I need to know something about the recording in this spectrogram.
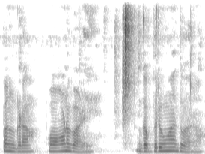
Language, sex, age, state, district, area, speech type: Punjabi, female, 45-60, Punjab, Jalandhar, rural, spontaneous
